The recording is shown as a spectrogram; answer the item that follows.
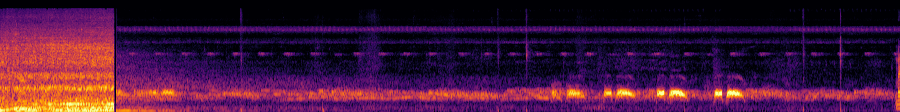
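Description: A minibus engine and road traffic on a wet street for about two seconds, cut off suddenly. Then caged spotted doves cooing: a continuous background of calls, with a run of louder coos well past the middle.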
